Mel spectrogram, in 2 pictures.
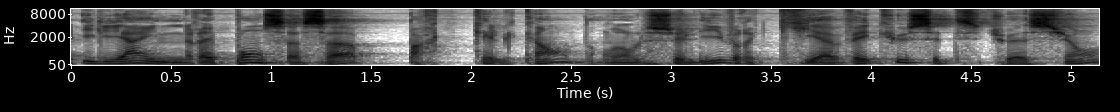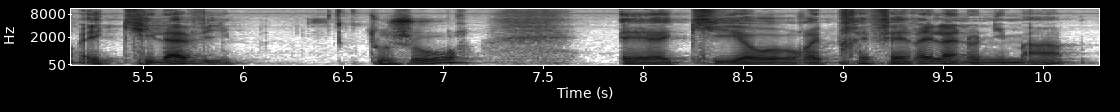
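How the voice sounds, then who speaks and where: A man's voice: sits low, mellow. A man from Greece with a Greek accent, an author speaking at a library panel, hesitant with many fillers and restarts. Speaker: guest author. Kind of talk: panel discussion at a library event. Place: library event room.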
